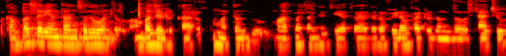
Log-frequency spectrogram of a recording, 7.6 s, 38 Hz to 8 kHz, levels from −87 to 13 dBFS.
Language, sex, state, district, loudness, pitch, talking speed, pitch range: Kannada, male, Karnataka, Shimoga, -25 LUFS, 110 Hz, 125 wpm, 105-120 Hz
